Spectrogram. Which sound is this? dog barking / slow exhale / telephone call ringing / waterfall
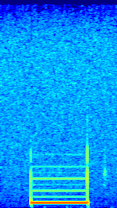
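telephone call ringing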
